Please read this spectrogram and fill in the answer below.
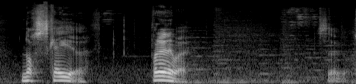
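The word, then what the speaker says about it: La Noscea: And I quite like the name Lanosha, but I end up saying Lerneska, which I'm definitely not saying it right, because it's Noskea.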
